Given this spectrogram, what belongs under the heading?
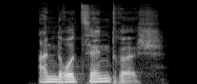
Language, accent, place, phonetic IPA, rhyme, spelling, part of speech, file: German, Germany, Berlin, [ˌandʁoˈt͡sɛntʁɪʃ], -ɛntʁɪʃ, androzentrisch, adjective, De-androzentrisch.ogg
- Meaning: androcentric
